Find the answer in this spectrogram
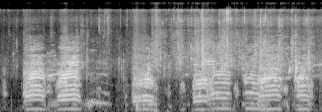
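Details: Geese enjoying the water honk in a close, overlapping series of nasal blasts, with some splashing noise underneath.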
